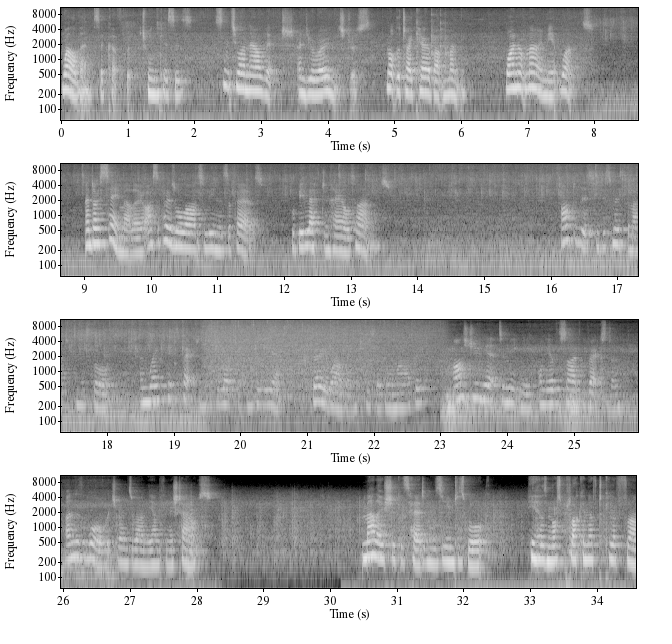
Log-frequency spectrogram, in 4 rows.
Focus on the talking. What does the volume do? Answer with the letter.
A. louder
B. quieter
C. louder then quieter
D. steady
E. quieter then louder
E.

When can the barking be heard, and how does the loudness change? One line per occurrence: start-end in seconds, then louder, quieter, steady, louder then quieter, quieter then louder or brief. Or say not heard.
not heard.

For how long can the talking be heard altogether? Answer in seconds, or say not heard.
29 s.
